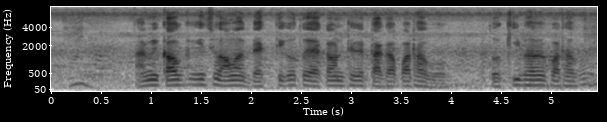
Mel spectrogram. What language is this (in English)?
Bangla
